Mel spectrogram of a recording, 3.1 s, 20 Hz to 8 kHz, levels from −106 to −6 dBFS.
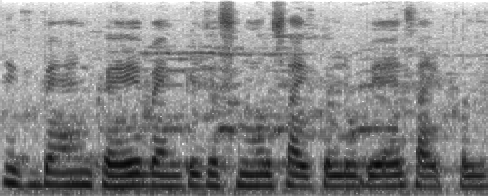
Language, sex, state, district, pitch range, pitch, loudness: Marathi, female, Maharashtra, Mumbai Suburban, 170-180 Hz, 175 Hz, -15 LUFS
